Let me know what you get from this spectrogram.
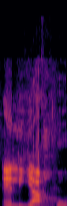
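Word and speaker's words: אליהו: Yah was supposed to be the abbreviation for God's name, and this has a J in it, but we don't pronounce the J, so it's Eliyah. It's Eliyahu Well, here.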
